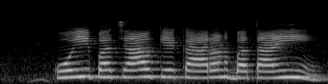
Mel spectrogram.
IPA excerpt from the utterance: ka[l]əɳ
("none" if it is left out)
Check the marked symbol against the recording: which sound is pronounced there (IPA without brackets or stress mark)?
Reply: ɾ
